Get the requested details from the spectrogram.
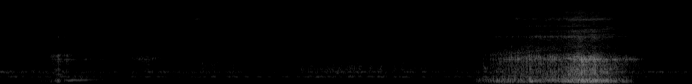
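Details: Father snoring while asleep: quiet breathing followed by one loud, rough, rumbling breath; snoring.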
